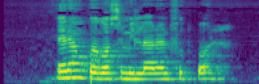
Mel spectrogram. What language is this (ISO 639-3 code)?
spa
